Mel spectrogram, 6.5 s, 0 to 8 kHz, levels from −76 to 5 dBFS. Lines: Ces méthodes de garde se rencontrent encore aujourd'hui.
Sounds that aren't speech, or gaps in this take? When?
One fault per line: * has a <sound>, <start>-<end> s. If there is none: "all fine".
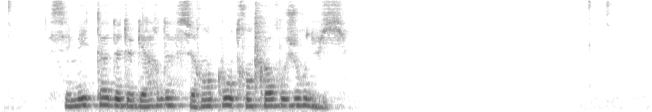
all fine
